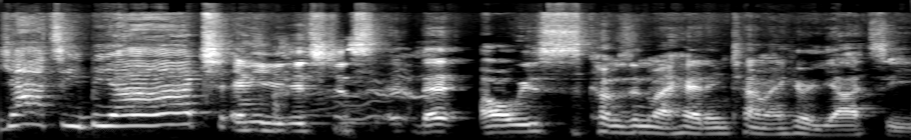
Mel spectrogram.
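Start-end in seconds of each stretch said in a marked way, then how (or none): 0.0-1.1 shrill, high, crowing, triumphant victory yell. Retelling a sitcom scene where Charlie wins Yahtzee: imitating Charlie's victory yell. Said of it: "he slams down".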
